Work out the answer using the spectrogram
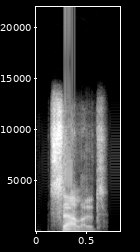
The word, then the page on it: sallet: British English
